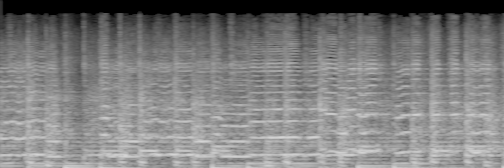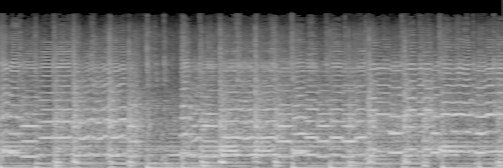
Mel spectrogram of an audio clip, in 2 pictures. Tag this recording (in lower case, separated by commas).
folk music, musical instrument, music, drum, percussion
